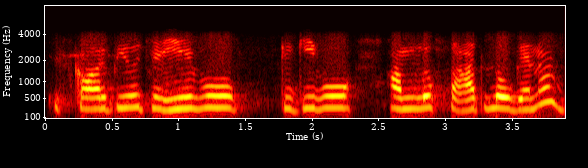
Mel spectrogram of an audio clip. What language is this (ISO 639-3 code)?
urd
